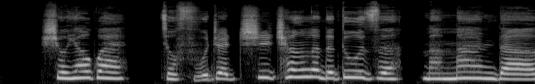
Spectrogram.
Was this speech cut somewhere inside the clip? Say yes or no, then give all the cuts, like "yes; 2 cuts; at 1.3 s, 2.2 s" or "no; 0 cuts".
yes; 1 cut; at 4.1 s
